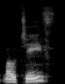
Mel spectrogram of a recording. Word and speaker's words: motif: Motif. Motif. Yeah, or less teeth. Less teeth. Motif. No teeth. No teeth. Motif. that Brad with them big words again. Yeah, Good. motif. It's a 2-syllable word.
